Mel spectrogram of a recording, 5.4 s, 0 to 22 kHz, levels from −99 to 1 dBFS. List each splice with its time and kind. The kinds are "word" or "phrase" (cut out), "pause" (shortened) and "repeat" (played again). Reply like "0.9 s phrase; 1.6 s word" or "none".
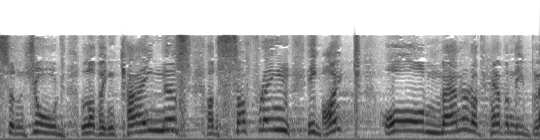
2.2 s word; 3.2 s word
